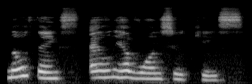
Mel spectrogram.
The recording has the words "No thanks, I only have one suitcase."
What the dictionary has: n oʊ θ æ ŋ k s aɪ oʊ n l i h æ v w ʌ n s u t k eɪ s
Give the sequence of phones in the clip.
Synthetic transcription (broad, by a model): n oʊ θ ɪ ŋ s aɪ oʊ n l i h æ v w ʌ n s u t k eɪ s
